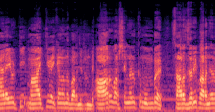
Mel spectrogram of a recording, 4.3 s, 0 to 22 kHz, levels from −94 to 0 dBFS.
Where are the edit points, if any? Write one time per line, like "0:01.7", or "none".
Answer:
0:01.9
